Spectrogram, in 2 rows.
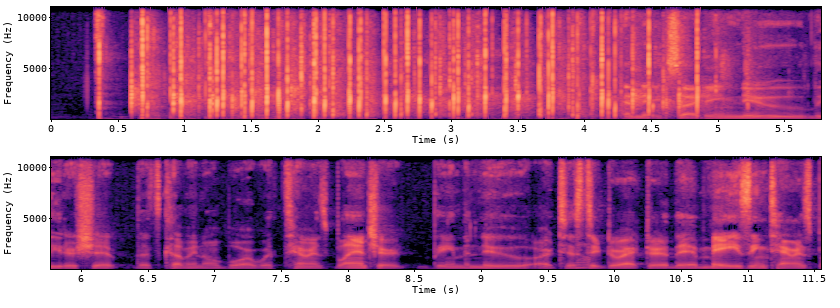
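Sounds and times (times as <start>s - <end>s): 
crowd applauding: 0.6s - 5.3s
speech: 4.3s - 11.5s.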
